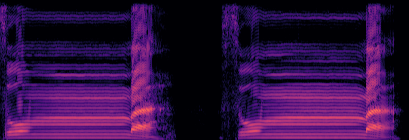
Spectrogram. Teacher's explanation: ada bacaan ghunah pada lafal mim yang berharakat tasydid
